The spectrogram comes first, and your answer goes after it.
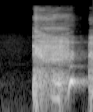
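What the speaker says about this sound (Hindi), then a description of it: "खांसी इतनी बुरी हो रही है" A single harsh, close cough from a woman with a cold, loud and abrupt, followed by the start of another.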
